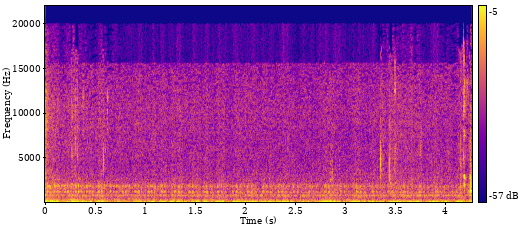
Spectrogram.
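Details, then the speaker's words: 2014 Hyundai LF Sonata 2.0 (Nu engine), 140,694 km, ex-long-term rental, idling: busy, fairly loud mechanical chatter over low hum, typical Nu-engine noise but louder than on a YF Sonata; cause unclear. "예전에 제가 탔던 YF 소나타 뉴 엔진도 이런 소리가 났었거든요. 이 정도로 심하진 않았습니다. 확실히 소리가 다소 좀 큰 편이긴 합니다."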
